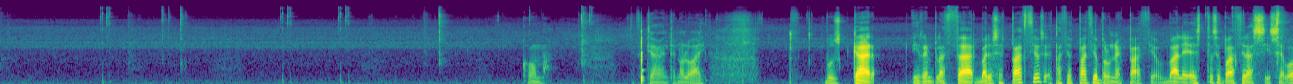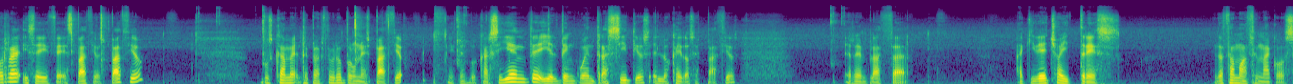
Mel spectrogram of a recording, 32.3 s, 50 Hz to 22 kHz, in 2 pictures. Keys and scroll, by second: 9.0 super+Tab, 13.9 super+Tab.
